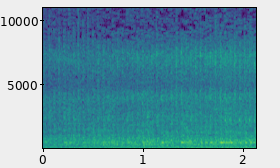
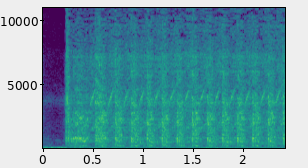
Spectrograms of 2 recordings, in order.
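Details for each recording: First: Freshly rebuilt 120 PS 4D34 diesel running in at idle after its first start: steady, even light clatter with no uneven knocks or misses, running cleanly. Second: Freshly rebuilt 120 PS 4D34 diesel with oil and coolant filled and a new air filter: even starter chugging, about six to seven beats a second, no firing; cranked until fuel came out of the injector lines, which are then tightened.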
